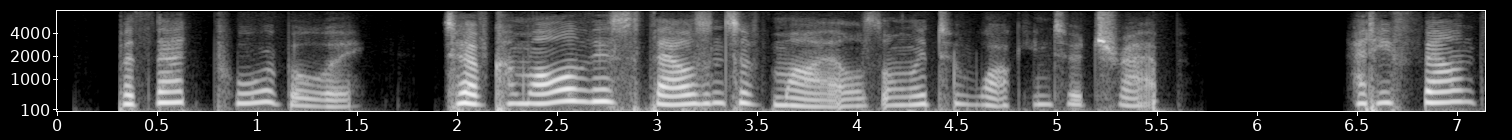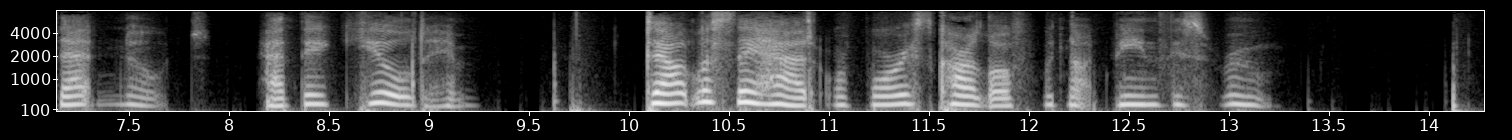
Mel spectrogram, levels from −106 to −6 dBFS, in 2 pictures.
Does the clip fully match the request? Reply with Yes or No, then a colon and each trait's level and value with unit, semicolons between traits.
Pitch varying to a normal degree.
Yes: average, 3.7 semitones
